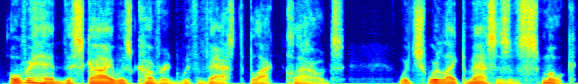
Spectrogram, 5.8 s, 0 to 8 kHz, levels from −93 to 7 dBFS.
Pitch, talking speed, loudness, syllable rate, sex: 110 Hz, 155 wpm, -18 LUFS, 4.4 syllables/s, male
